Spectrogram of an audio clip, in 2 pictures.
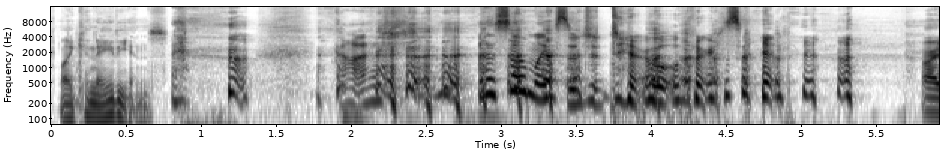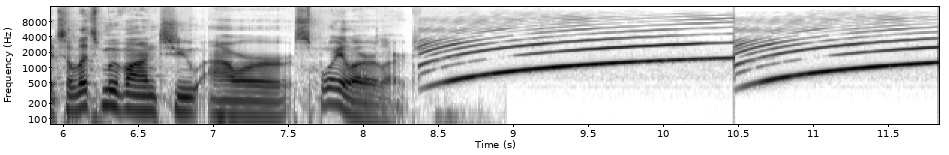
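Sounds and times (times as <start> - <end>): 
speech: 0.0 - 8.7
laughter: 0.8 - 5.4
alarm: 8.4 - 11.8.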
